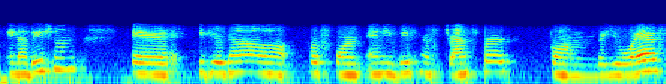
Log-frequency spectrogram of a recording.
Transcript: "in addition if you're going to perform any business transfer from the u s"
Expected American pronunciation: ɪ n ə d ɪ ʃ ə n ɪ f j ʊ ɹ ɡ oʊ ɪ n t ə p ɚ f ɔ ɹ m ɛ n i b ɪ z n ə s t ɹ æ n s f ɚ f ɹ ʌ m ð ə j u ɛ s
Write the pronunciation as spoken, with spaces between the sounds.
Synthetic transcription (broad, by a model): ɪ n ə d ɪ ʃ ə n ɪ f j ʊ ɹ ɡ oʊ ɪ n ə p ɚ f ɔ ɹ m ɛ n i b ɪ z n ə s t ɹ æ n s f ɚ f ɹ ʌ m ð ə j u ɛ s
